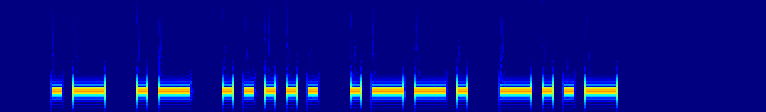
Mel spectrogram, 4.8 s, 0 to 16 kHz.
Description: Morse code, heard as a keyed tone, about 18 wpm, 700 Hz. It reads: AA5PX
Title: Speed Racing - USA 2x2 Call Signs 15wpm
